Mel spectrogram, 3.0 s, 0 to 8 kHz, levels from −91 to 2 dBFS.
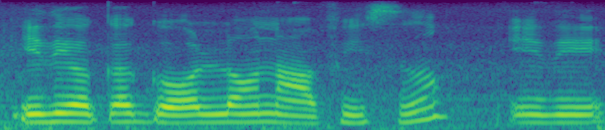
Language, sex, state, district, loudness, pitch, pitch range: Telugu, female, Andhra Pradesh, Sri Satya Sai, -15 LUFS, 190 Hz, 180-195 Hz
